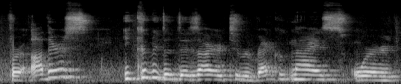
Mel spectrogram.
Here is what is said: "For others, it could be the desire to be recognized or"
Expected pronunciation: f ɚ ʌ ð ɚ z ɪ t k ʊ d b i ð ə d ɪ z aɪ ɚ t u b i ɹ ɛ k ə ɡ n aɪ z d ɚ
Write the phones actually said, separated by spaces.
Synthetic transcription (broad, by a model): f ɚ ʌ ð ɚ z ɪ t k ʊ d b i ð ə d ɪ z aɪ ɚ t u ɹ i ɹ ɛ k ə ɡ n aɪ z ɚ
